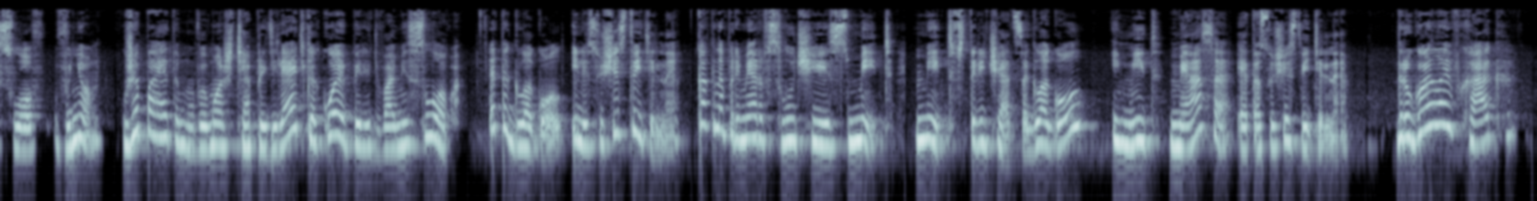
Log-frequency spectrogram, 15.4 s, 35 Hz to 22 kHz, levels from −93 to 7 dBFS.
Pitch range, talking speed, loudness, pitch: 210-280 Hz, 130 wpm, -15 LUFS, 240 Hz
